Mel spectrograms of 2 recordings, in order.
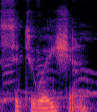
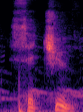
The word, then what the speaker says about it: situation: So sometimes I hear people saying situation. It's not situation, it's situ, right? Situation. And again, we have that Tion ending, which will be pronounced as shun. So again, we have situation, situation.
